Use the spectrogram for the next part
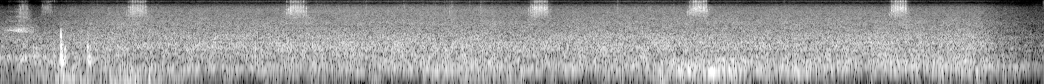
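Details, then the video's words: Many grasshoppers sing in a September meadow in Warwickshire near Fenny Compton Tunnels, giving short, high, hissing bursts roughly every two seconds over a steady rumble; hawthorn hedgerows heavy with fruit nearby. "And all of a sudden, it's September, and the meadows here are singing with grasshoppers. Love you to just listen to this."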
